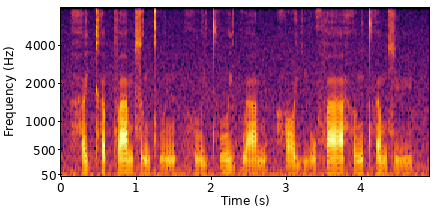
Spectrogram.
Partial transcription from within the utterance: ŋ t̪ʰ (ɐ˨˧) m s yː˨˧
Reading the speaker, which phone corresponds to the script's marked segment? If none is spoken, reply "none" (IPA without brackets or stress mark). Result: ɐ˨˧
